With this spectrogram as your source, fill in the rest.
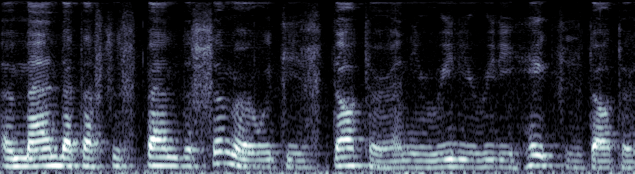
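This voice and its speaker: A man with a French accent speaks at medium pitch with ordinary pitch variation. Both room echo and background noise are noticeable. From France. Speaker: film reviewer. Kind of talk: casual film review monologue. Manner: casual, hesitant with fillers.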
